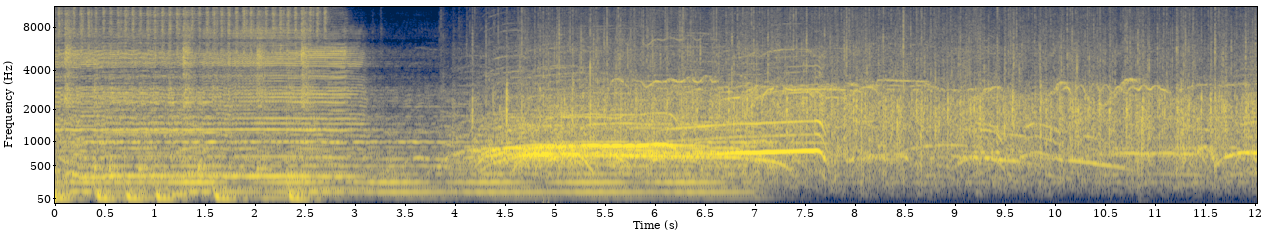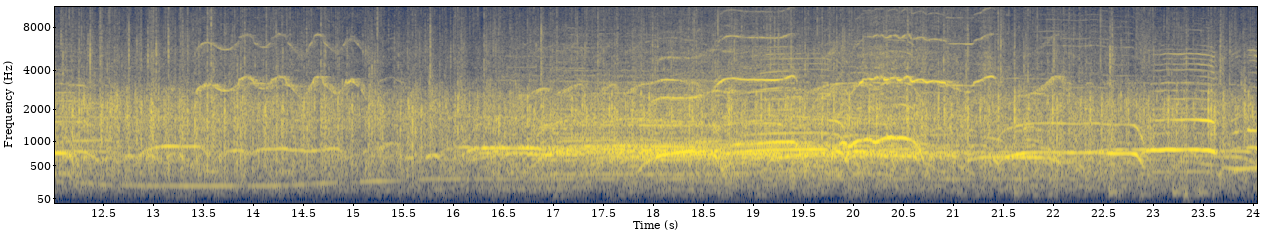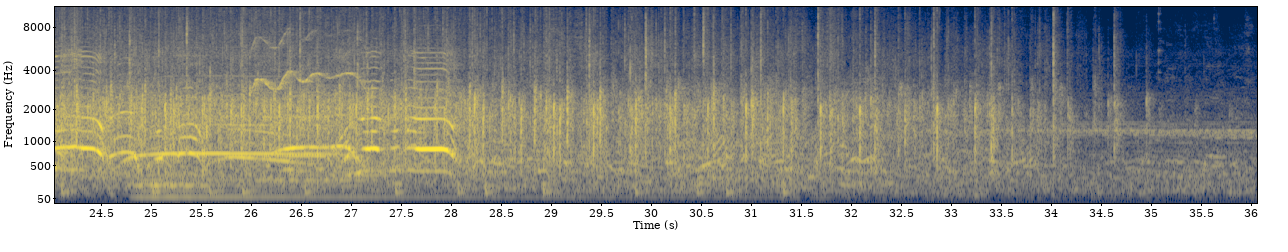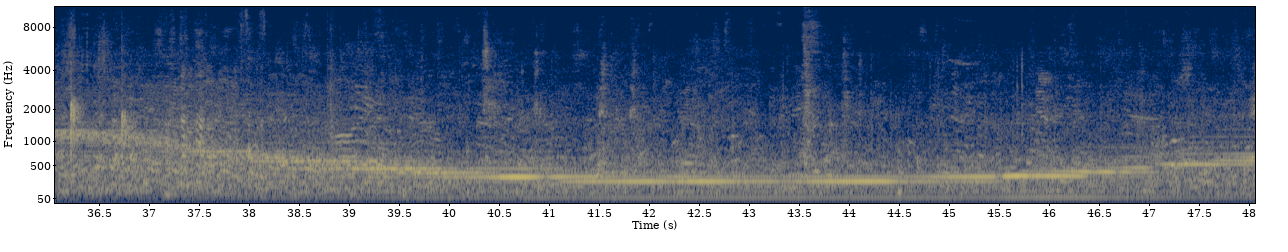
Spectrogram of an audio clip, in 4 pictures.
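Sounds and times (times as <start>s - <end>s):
saxophone and synthesizer music: 0.0s - 4.4s, 24.6s - 28.2s
audience applause and cheering: 3.8s - 38.3s.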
